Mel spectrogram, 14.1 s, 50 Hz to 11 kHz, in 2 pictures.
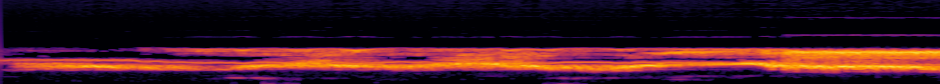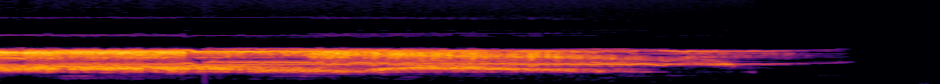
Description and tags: Unscreamed, vol. 2
I'm going to place some parts of damped-or-not scream.
creepy, horror, macabre, scary, scream, spooky, thrill, weird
